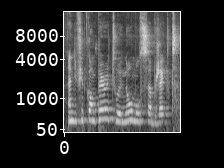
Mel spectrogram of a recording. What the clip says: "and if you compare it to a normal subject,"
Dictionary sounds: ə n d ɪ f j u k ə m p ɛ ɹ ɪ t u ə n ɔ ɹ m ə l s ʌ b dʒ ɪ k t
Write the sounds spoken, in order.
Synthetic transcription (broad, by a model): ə n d ɪ f j u k ə m p ɛ ɹ t u ə n ɔ ɹ m ə l s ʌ b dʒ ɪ k t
